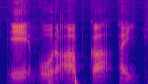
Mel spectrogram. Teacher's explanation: ए और ऐ इनको बोलने में अ और इ का बड़ा योगदान रहता है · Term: कंठ तालव्य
